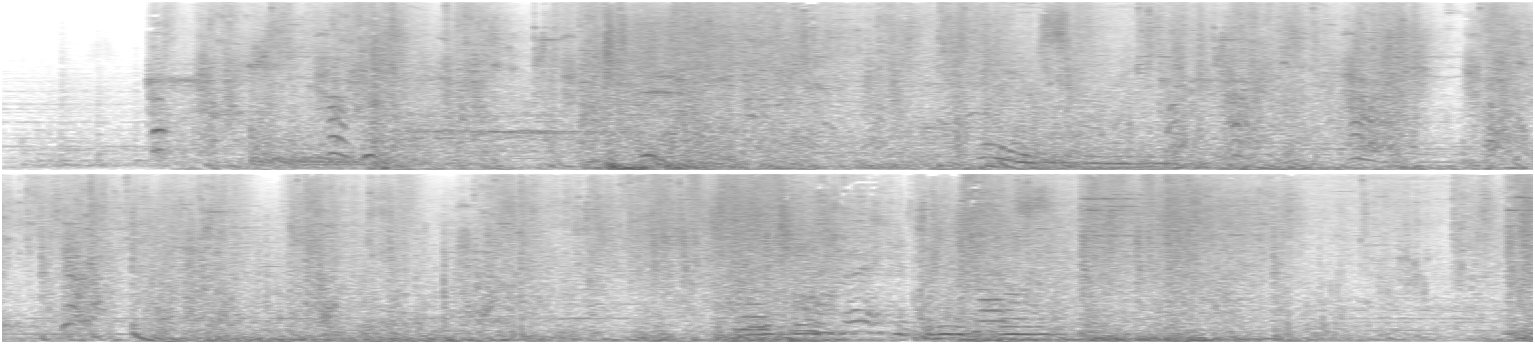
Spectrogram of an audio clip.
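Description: Video game spell blasts and weapon hits crackle and boom during a battle.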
